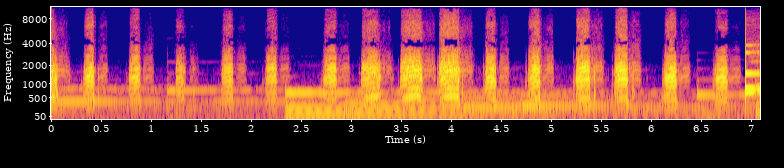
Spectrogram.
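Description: An animal calling in a rapid series of short, repeated calls, about three a second, over gentle instrumental background music.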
